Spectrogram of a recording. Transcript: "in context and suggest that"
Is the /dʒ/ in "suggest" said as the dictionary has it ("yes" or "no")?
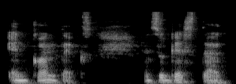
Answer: no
